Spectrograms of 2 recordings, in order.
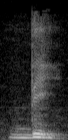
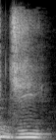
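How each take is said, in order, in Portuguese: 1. O d é um d seco e nítido, um som simples de d. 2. O d fica suavizado, com um som de dj chiado. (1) "seco, jamais chiado" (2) "o D I no espanhol não é di, jamais"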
